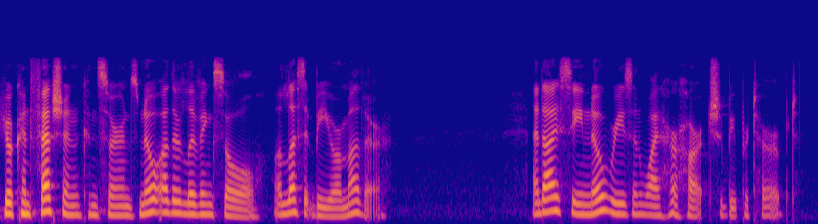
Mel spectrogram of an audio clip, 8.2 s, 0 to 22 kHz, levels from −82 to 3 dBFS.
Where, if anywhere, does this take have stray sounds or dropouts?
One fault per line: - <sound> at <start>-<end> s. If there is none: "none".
none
